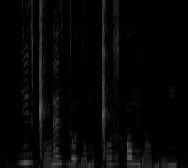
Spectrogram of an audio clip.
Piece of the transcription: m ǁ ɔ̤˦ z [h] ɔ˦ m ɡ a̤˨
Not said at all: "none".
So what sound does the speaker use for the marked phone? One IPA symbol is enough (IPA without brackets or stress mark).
h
